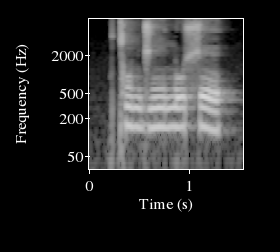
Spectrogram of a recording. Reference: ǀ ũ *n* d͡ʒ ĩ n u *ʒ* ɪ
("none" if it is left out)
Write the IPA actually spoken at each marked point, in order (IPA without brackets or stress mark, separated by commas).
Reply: n, ʃ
